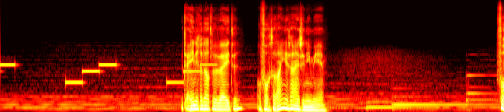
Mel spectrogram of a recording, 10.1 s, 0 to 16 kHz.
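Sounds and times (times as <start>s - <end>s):
electronic phone keypad beeps: 0.0s - 0.4s, 1.3s - 2.4s, 3.4s - 3.6s
speech: 3.6s - 6.6s.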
